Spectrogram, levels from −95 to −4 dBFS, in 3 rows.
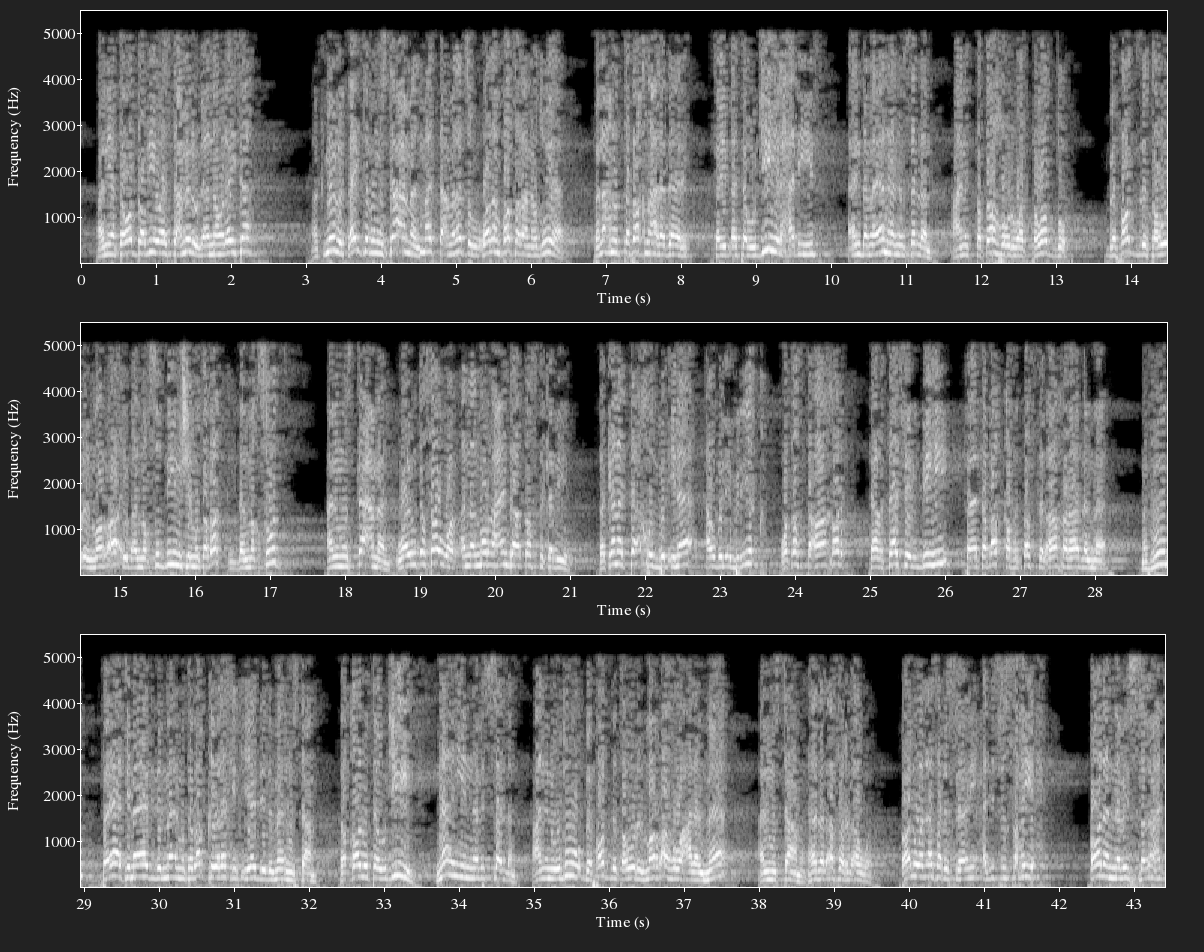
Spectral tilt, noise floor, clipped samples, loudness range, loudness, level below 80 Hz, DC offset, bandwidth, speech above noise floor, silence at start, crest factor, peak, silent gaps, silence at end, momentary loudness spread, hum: -8 dB/octave; -38 dBFS; under 0.1%; 2 LU; -12 LUFS; -34 dBFS; 0.4%; 5.2 kHz; 27 dB; 0.2 s; 12 dB; 0 dBFS; none; 0 s; 7 LU; none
